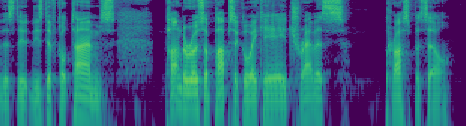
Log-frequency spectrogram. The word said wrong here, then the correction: Pospicel: Did I say that right? – Prospicel? – Nailed it. – Nope, there's no R right there. – Pospicel.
